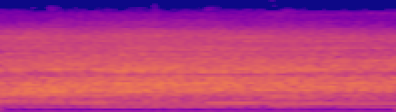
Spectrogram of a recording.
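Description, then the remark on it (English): A church audience screams and shouts "amen" together in one loud, sustained roar of many voices that holds steady for a couple of seconds without any single voice standing out. “In the mighty name of Jesus, I want to hear somebody scream, amen.”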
